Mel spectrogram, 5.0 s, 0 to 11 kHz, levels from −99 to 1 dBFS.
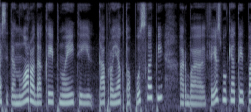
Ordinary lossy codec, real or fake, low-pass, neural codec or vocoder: AAC, 64 kbps; real; 9.9 kHz; none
